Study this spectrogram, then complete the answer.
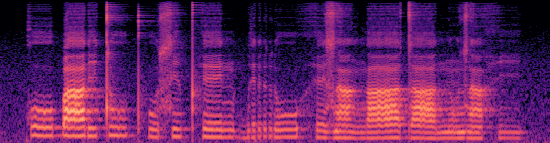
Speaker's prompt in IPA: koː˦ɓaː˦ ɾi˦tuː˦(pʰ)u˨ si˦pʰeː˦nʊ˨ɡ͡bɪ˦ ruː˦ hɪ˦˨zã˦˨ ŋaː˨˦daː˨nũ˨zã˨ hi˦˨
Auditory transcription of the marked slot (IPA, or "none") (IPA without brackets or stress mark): pʰ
